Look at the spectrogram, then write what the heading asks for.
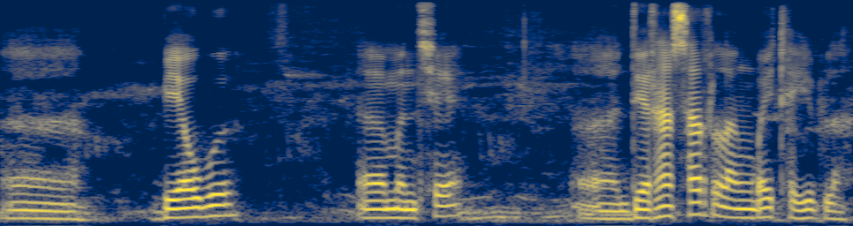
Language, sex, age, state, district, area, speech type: Bodo, male, 45-60, Assam, Udalguri, rural, spontaneous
